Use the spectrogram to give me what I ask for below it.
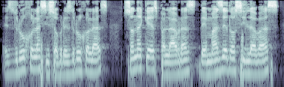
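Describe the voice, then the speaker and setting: A man reading a grammar lesson aloud in a slow, careful way, with some hesitations. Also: mid-range voice, fairly even intonation. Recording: dull lo-fi home recording.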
